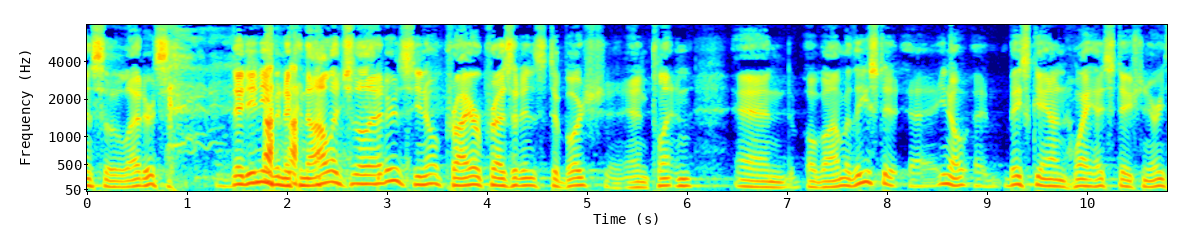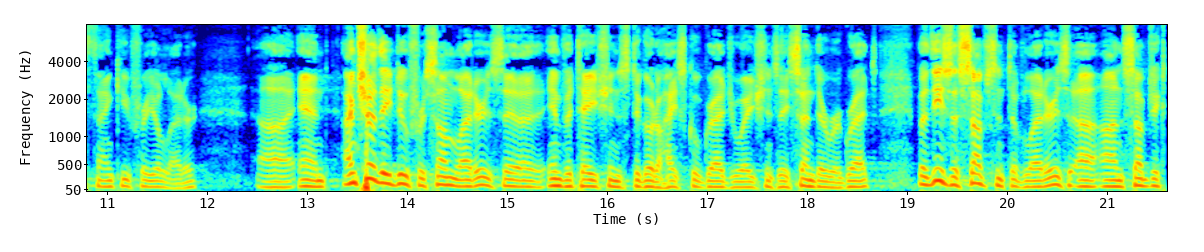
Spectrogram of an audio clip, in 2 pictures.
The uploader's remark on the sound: Live From Ralph Nader's American Museum of Tort Law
